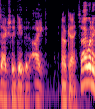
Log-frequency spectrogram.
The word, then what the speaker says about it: David Icke: But, you know, last week I said that it was David Icke.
